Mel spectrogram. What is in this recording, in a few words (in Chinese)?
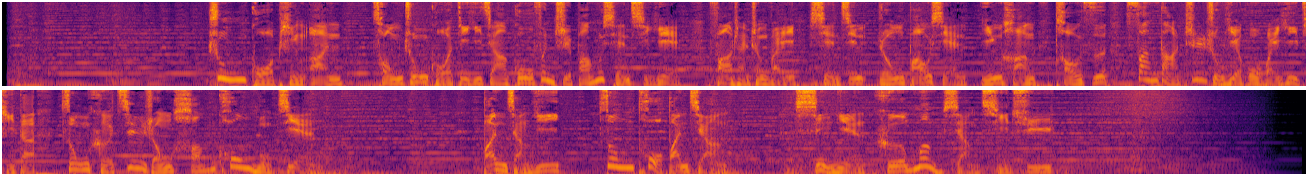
男 颁奖, 国语男声配音; 中国平安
